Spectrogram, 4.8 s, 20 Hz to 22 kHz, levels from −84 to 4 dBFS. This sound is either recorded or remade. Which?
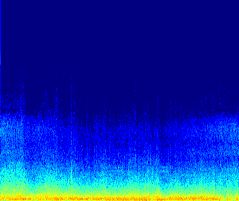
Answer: recorded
